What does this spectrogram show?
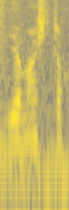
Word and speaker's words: Yamashita: you good morning everyone I am here in yamashta park am I saying it right yep perfect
